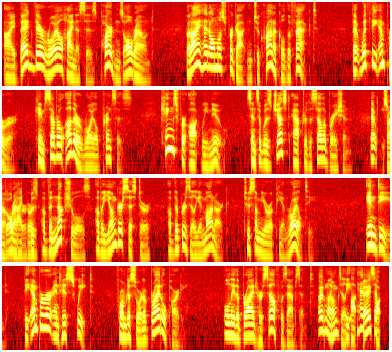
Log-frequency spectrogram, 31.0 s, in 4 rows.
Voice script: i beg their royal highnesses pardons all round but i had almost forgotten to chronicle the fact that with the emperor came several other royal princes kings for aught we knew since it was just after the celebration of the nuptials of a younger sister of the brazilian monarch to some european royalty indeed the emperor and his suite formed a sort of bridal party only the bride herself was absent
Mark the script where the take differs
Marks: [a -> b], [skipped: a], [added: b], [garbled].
i beg their royal highnesses pardons all round but i had almost forgotten to chronicle the fact that with the emperor came several other royal princes kings for aught we knew since it was just after the celebration [garbled] of the nuptials of a younger sister of the brazilian monarch to some european royalty indeed the emperor and his suite formed a sort of bridal party only the bride herself was absent [garbled]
